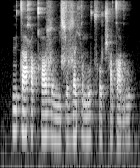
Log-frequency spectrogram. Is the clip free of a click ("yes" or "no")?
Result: yes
